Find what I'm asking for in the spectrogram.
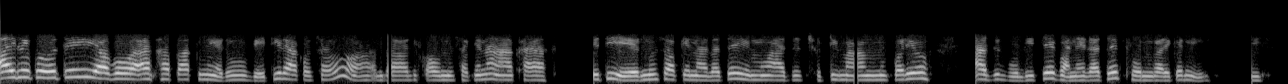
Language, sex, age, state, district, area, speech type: Nepali, female, 60+, West Bengal, Kalimpong, rural, conversation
